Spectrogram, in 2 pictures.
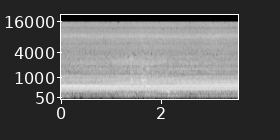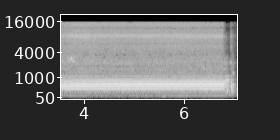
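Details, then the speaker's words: Electric jet cleaner (pressure washer) reported by the owner as not starting and not spraying, tested. Steady motor-and-pump hum that shuts off cleanly as the automatic pressure cut-off works; unit is normal, the home electrical supply is suspected. "Ternyata hidup bagus, normal. Dan ini semprotannya, perhatikan teman-teman ya. Ini otomatis tekanannya mati sendiri."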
